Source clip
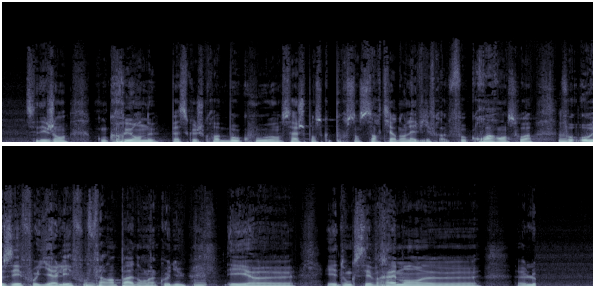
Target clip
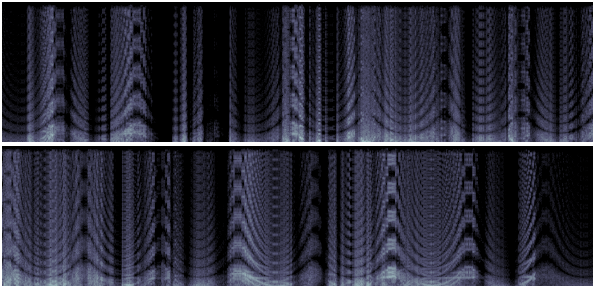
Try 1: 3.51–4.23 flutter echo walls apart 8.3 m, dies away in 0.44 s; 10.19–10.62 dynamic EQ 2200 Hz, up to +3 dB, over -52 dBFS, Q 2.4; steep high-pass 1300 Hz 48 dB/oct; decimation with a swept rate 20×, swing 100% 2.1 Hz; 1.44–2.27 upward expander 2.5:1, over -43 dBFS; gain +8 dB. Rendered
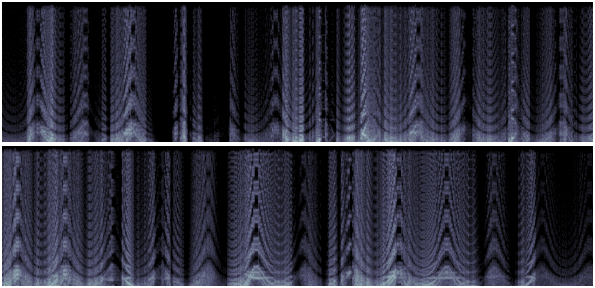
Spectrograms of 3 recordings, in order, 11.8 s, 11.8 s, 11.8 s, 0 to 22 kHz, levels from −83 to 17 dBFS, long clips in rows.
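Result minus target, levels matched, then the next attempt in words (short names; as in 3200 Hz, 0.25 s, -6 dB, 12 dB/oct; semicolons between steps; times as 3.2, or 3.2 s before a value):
decimation with a swept rate: distortion +4 dB
3.51–4.23 flutter echo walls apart 8.3 m, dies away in 0.44 s; 10.19–10.62 dynamic EQ 2200 Hz, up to +3 dB, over -52 dBFS, Q 2.4; steep high-pass 1300 Hz 48 dB/oct; decimation with a swept rate 20×, swing 100% 1.3 Hz; 1.44–2.27 upward expander 2.5:1, over -43 dBFS; gain +8 dB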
